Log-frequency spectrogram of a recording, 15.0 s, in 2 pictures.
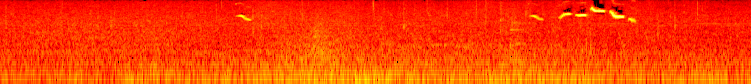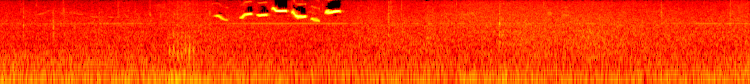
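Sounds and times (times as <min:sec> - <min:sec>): low background hum: 0:00.0 - 0:15.0
small bird chirping: 0:02.3 - 0:02.6, 0:05.2 - 0:06.4, 0:09.2 - 0:11.0.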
